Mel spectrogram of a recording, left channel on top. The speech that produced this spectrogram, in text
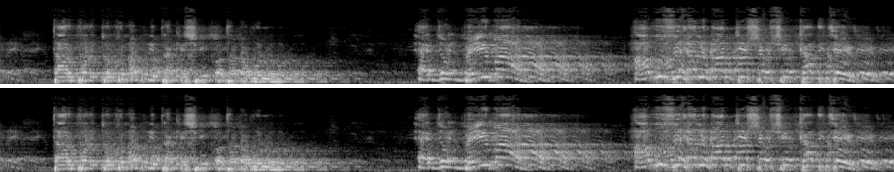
তারপরে তখন আপনি তাকে সেই কথাটা বলুন। একজন বেঈমান আবু জেহেল বাপকে সে শিক্ষা দিচ্ছে।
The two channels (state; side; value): normal; both; correlation 0.91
